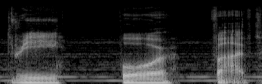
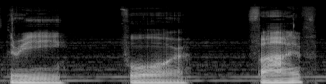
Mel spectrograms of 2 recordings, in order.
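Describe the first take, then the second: No difference in how they are said.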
